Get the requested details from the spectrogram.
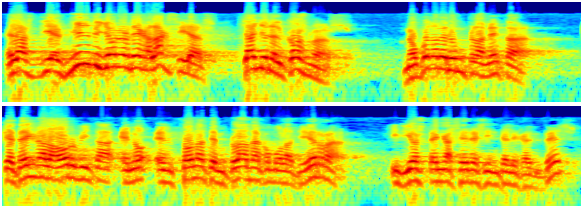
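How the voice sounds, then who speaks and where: Emphatic priest from Spain, high lively voice. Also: male voice, unhurried. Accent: Spanish (Spain). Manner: emphatic, rhetorical questions, blunt. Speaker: priest answering audience questions. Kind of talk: public lecture Q&A. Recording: reverberant hall, dull lo-fi sound.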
